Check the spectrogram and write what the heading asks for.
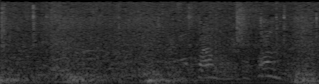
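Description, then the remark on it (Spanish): A steady, soft hiss of light drizzle falling during a procession, as costaleros carry the Paso del Santo, with a low rumble underneath and faint voices murmuring in the background. “Cuidado que sigue lloviznando.”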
